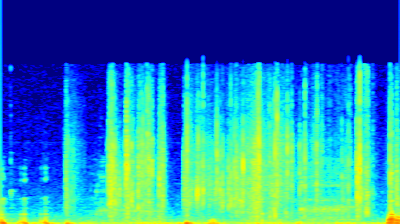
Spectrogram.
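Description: Fly-tying material being handled off-camera: crinkling and rustling in short irregular bursts, with a few light clicks.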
